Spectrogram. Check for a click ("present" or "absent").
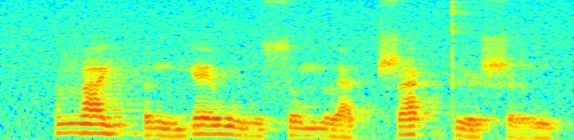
absent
